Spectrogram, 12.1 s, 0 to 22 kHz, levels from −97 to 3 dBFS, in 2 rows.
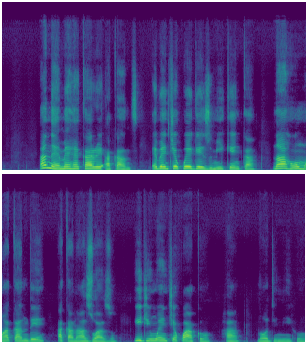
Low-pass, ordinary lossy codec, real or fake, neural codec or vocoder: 19.8 kHz; none; fake; autoencoder, 48 kHz, 128 numbers a frame, DAC-VAE, trained on Japanese speech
